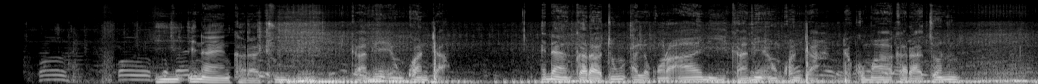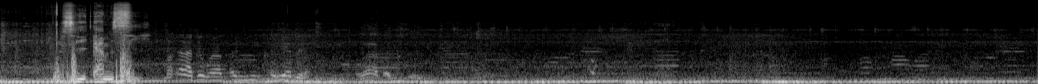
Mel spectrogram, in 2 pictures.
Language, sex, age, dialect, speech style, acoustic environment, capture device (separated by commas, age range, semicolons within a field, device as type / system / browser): Hausa, male, 25-34, Nigeria - Katsina, anxious; excited; focused; happy, people talking; construction; music; appliances, mobile / Linux / Chrome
